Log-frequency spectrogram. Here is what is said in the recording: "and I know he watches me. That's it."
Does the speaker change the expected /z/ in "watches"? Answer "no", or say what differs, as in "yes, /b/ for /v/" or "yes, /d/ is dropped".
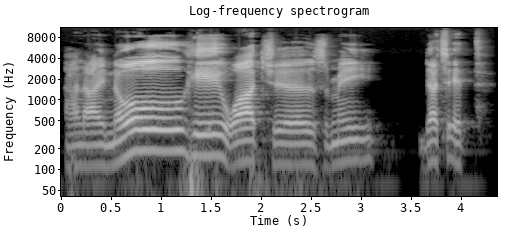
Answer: no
